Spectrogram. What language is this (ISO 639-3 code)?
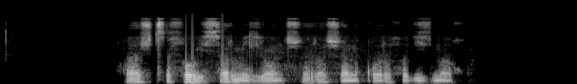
ady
